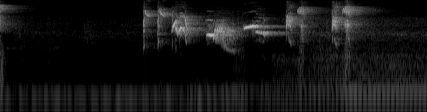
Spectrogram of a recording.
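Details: Brief orange-headed thrush song, played to spur captive birds into singing: after a low hum, a quick sequence of slurred whistles, a clear rising note and sharp chirps.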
